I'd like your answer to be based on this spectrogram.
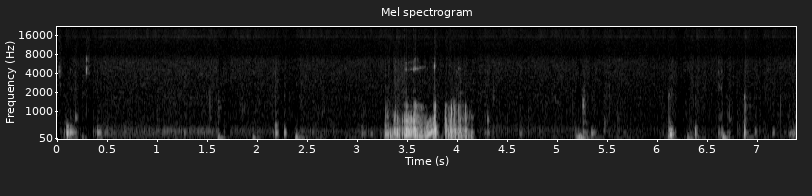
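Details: Stomach rumbling with diarrhea and flatulence: scattered low gurgles and pops with one longer bubbling rumble; ordinary bowel sounds (borborygmi).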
